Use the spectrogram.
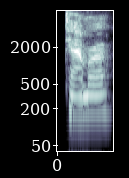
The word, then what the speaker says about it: Tamara: So um my name rhymes with camera since you mentioned Codak. So Tamara camera Victor Victor Victor.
